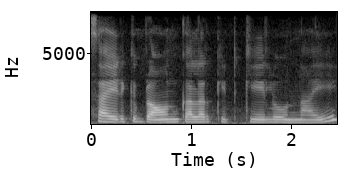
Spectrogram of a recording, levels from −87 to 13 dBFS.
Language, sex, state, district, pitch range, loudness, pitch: Telugu, female, Andhra Pradesh, Visakhapatnam, 175-190 Hz, -19 LUFS, 180 Hz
